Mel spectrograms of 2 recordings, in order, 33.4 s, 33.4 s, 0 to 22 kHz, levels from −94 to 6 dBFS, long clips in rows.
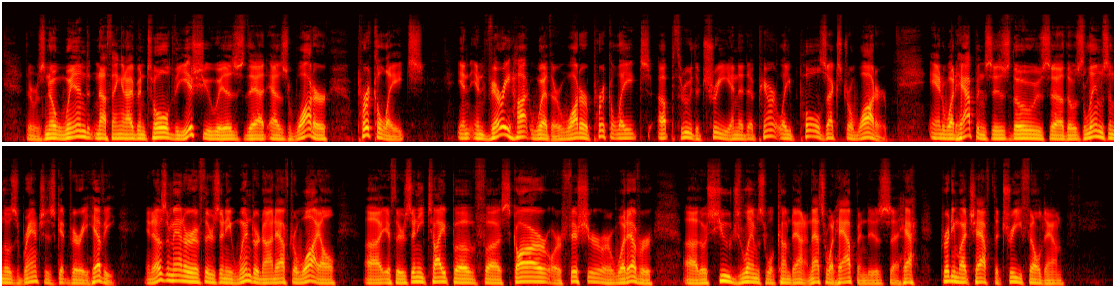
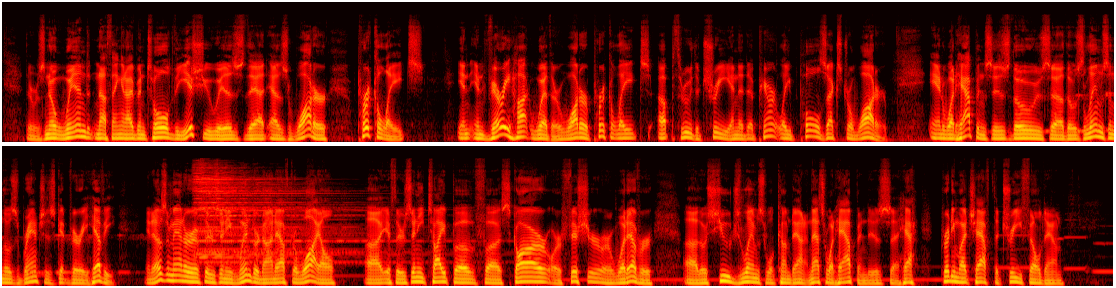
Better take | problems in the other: first | background music; noticeable; from 15 s on; 15 dB below the speech

